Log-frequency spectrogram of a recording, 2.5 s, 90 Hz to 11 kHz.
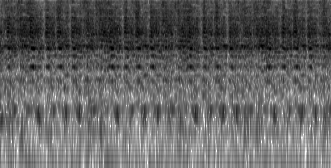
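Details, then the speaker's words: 1992 Chevrolet Camaro RS V6 with new fuel pump, fuel filter, spark plugs, cap, rotor and injectors; starter believed good: fast, even, strong cranking for a few seconds with no firing at all; crank, no start. "This is a 92 Camaro RS crank but no start."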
